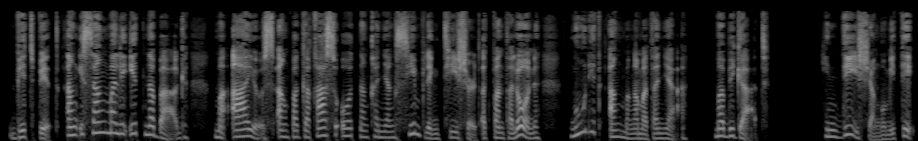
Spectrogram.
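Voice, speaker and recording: A wounded middle-aged mother played by a woman confesses her heartbreak as audio drama narration. Her delivery is earnest and deliberate, with a widely moving pitch and a very dry recording. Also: no room sound. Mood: wistful, sorrowful.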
